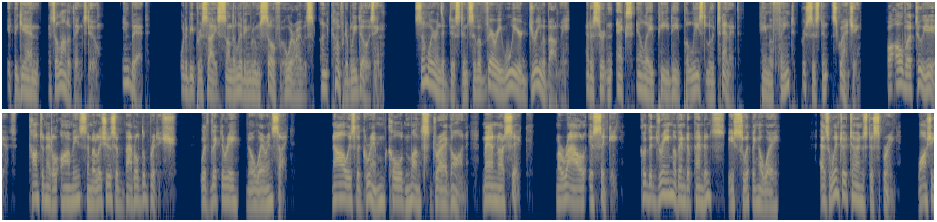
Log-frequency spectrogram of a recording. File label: Audibook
